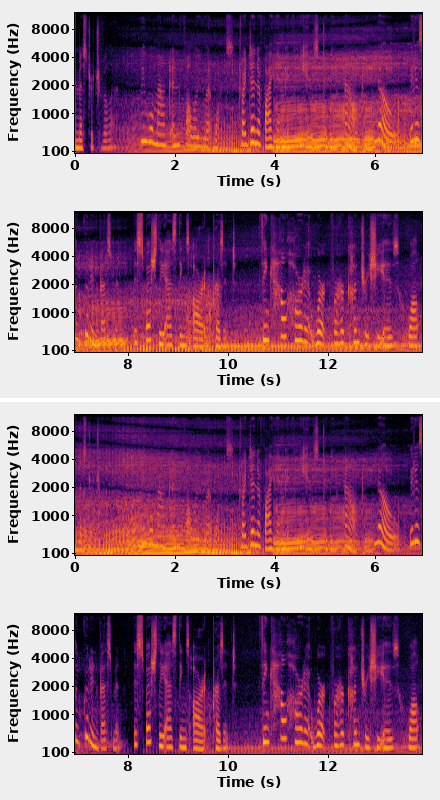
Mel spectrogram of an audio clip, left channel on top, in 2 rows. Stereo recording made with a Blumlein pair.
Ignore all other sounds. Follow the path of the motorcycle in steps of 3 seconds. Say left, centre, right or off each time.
right, centre, left, left, left.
